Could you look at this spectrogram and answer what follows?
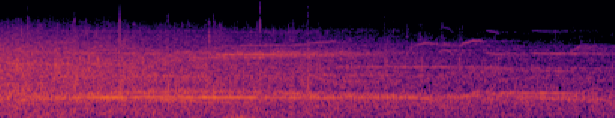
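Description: An esports arena crowd at a semi-final match on the Mirage map cheers and applauds in a dense, steady roar of clapping, loud and continuous throughout, easing only slightly toward the end.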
